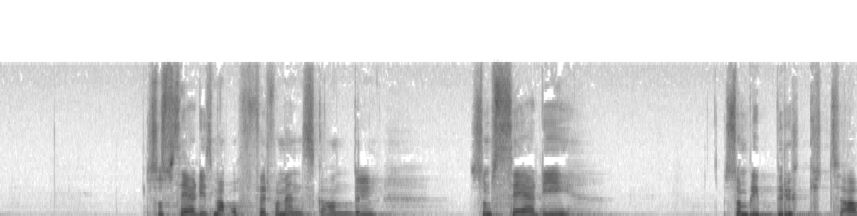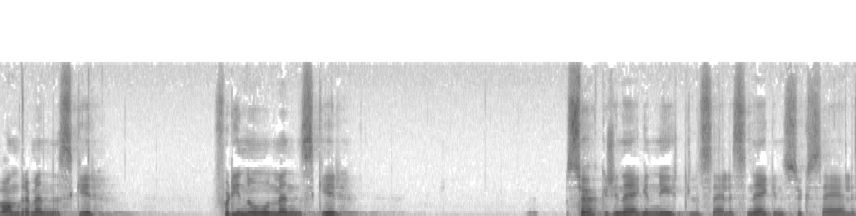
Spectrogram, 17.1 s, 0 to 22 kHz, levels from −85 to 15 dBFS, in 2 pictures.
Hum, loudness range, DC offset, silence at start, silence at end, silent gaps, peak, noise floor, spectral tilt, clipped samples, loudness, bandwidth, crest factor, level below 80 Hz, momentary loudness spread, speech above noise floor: none; 3 LU; under 0.1%; 1.45 s; 0 s; none; -4 dBFS; -59 dBFS; -2.5 dB/octave; under 0.1%; -22 LUFS; 16 kHz; 20 dB; -74 dBFS; 13 LU; 37 dB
